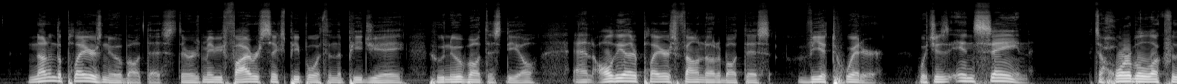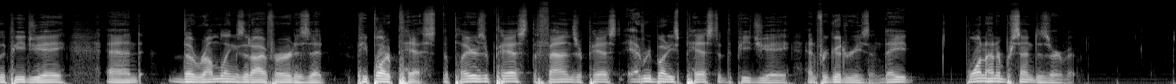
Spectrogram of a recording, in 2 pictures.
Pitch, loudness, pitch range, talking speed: 110 Hz, -15 LUFS, 95-120 Hz, 190 wpm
